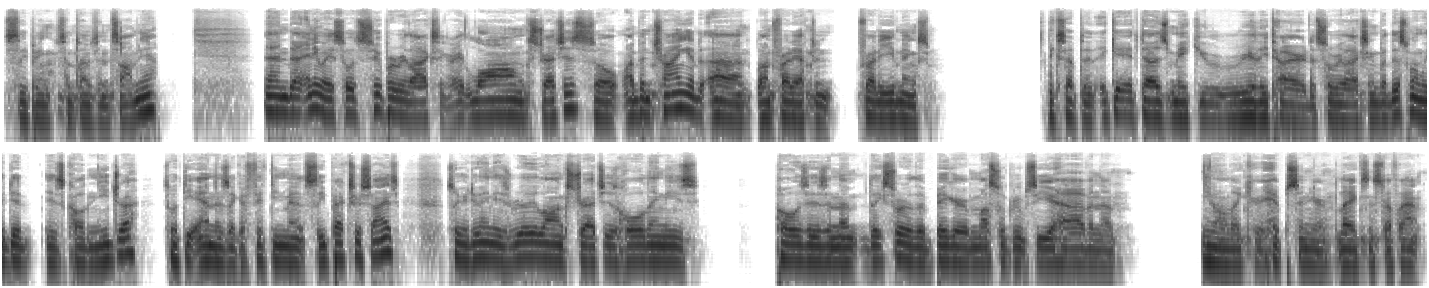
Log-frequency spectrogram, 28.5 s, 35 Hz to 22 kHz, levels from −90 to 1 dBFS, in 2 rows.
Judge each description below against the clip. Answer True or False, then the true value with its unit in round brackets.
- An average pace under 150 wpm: False (190 wpm)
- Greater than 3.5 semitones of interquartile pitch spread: False (2.6 semitones)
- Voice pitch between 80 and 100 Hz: False (115 Hz)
